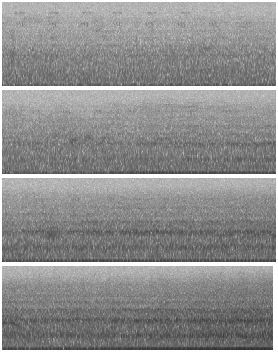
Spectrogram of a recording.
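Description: CSX freight train's diesel locomotive approaching, its low engine drone growing steadily louder, with a steady whine coming in above it in the second half.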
